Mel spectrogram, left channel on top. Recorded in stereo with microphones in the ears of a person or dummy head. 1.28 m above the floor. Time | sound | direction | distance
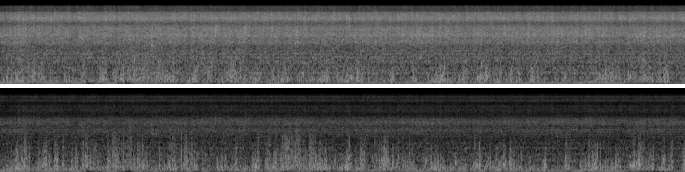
0.0 | running water | 70° left (ahead or behind) | 1.2 m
